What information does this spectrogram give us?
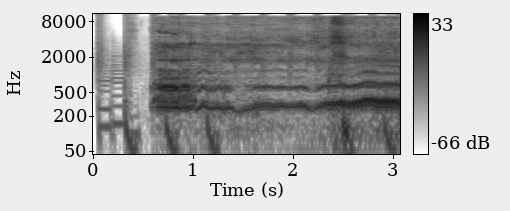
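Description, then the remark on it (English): A voice imitates a drum roll with a buzzy, rolling lip trill that holds steady for a couple of seconds, loud and continuous, after a brief sputtering start. “Oh, we need a drum roll.”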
